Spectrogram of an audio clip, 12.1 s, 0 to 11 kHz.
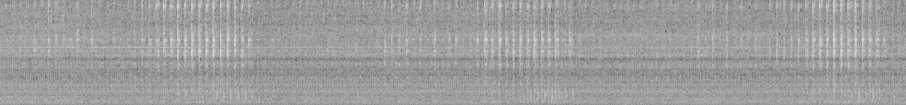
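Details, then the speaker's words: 2003 Saturn Vue idling: uneven ticking rattle and a hissy whirr swelling every few seconds; owner believes the AC compressor is shot or its pulleys, though the system was recently charged and the condenser replaced. "I believe it's the AC compressor. The compressor is shot. It's just the pulleys, but that's recently charged."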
